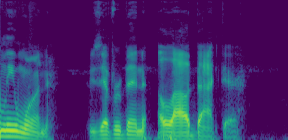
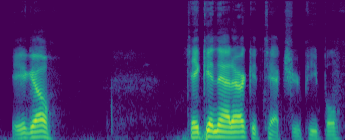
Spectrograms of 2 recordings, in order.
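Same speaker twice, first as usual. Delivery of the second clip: ordinary talk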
